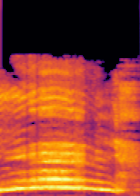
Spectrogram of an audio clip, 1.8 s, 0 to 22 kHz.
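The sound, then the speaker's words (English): A human voice imitates R2-D2's shrill electronic scream as he spins out of the planet, a loud sustained high wail that holds steady, then swoops sharply downward and fades out, alone. “That's how R2-D2 screams when he spins out of the planet.”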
